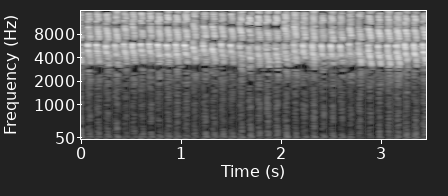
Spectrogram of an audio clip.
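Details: Cililin singing hard and long as a training master for songbirds; a short stretch of very quick, high, rattling buzzy pulses repeated evenly.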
